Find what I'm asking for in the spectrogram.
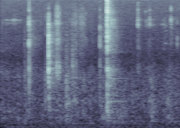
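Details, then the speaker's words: Pit bike throttle with the worn plastic piece removed from the throttle tube, cable alone: sharp little clicks as the throttle is released show the carb slide snapping shut freely, a normal quick return; with the plastic piece it returned slowly. "you can hear the car returning."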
